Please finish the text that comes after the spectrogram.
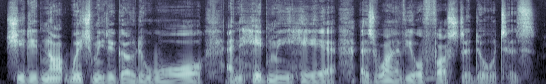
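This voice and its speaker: A man's voice: sits low, a little slow, darkish tone, no echo, clean studio sound. A man voicing a passionate, earnest young prince in an audiobook, urgent and emotional in manner. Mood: defiant.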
